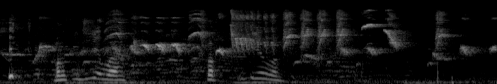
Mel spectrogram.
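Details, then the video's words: White-rumped shama delivering a varied, rich song: ringing rolled notes, rising and falling slurred phrases, a burst of dense high chatter midway, and clear whistles near the close. "Burung Murai Batu"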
